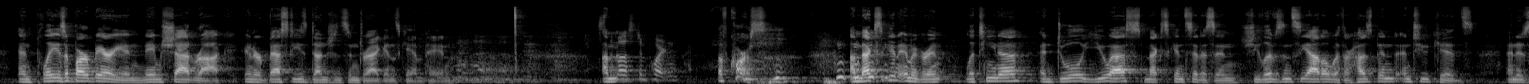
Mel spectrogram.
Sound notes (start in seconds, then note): 4.4 audience laughs; 8.2 laughs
